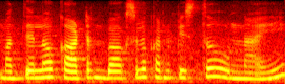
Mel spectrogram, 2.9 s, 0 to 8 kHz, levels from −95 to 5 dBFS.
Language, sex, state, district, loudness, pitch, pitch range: Telugu, female, Telangana, Mahabubabad, -18 LUFS, 245 Hz, 230-260 Hz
